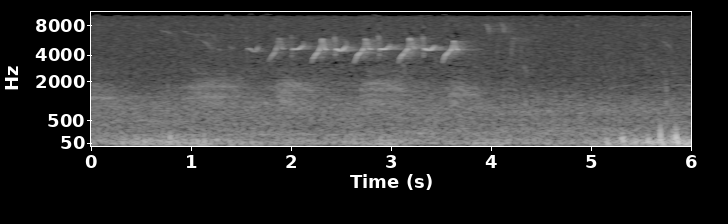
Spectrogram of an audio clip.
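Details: Female osprey at Loch of Lowes, Scotland, answering a male's unseen skydance, recorded by a nest webcam: a run of about eight sharp, upslurred whistled cheeps in quick succession, over a steady low background rumble.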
